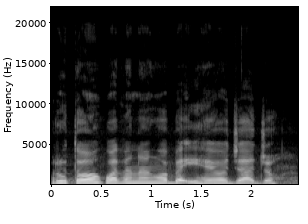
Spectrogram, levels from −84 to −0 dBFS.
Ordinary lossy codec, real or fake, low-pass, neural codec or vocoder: none; fake; 19.8 kHz; vocoder, 44.1 kHz, 128 mel bands every 256 samples, BigVGAN v2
